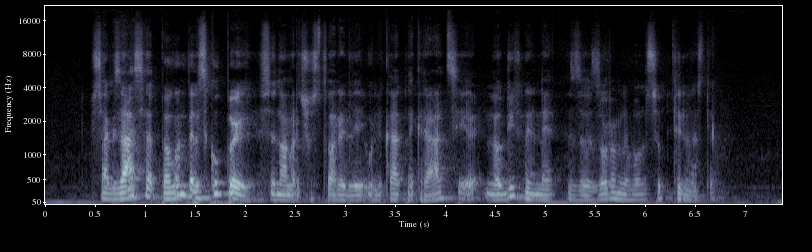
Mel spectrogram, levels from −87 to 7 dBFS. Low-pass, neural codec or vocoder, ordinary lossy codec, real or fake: none; codec, 44.1 kHz, 2.6 kbps, SNAC; none; fake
